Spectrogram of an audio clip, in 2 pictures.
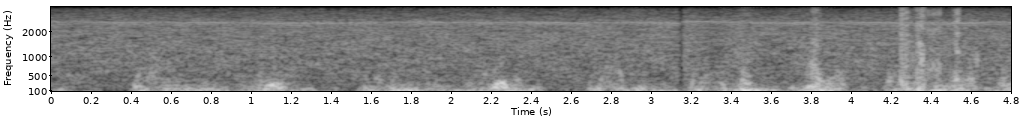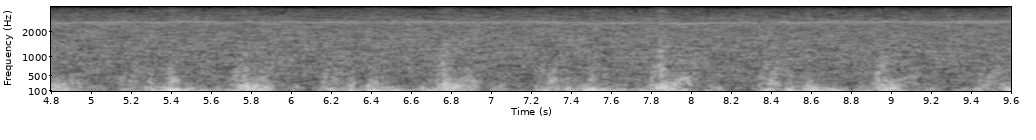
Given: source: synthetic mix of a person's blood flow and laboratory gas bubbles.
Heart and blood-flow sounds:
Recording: Doppler ultrasound of blood flow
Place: precordium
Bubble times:
3.80-3.88 s: bubbles
4.18-4.66 s: bubbles
From the record:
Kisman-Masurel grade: 212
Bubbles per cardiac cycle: several, 3 to 8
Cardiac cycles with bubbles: 1 to 10%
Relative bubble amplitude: moderate (0.250 to 0.450)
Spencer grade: 1 (occasional bubble signal discernible with the cardiac motion signal, with majority of cardiac periods free of bubbles)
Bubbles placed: only in the low amplitude regions of the cardiac cycle

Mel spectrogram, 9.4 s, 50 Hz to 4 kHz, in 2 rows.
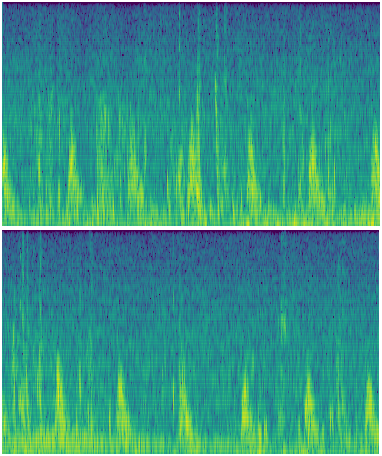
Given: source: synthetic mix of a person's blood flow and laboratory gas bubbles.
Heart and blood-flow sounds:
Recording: Doppler ultrasound of blood flow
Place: subclavian vein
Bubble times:
0.32-0.98 s: bubbles
1.14-1.64 s: bubbles
1.75-1.81 s: bubbles
1.96-2.32 s: bubbles
2.40-2.54 s: bubbles
2.63-3.03 s: bubbles
3.68-3.78 s: bubbles
3.86-4.18 s: bubbles
4.81-5.26 s: bubbles
5.58-5.92 s: bubbles
6.03-6.33 s: bubbles
6.61-6.63 s: bubbles
6.71-6.79 s: bubbles
6.83-7.04 s: bubbles
7.83-8.08 s: bubbles
8.16-8.30 s: bubbles
8.38-8.60 s: bubbles
8.79-9.26 s: bubbles
From the record:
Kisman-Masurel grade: 242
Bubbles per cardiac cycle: several, 3 to 8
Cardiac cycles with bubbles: 100%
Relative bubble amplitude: moderate (0.250 to 0.450)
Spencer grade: 3 (all of the cardiac periods contain showers or single bubble signals, but not dominating or overriding the cardiac motion signals)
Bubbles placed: anywhere in the cardiac cycle

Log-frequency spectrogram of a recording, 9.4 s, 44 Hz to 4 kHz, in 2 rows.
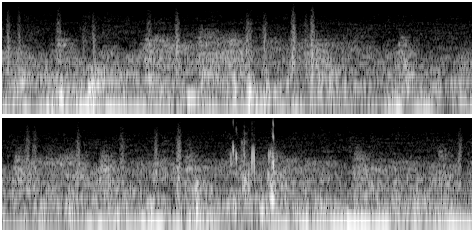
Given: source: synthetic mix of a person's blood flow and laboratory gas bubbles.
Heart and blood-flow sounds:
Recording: Doppler ultrasound of blood flow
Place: subclavian vein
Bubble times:
6.96-7.26 s: bubbles
7.33-7.46 s: bubbles
From the record:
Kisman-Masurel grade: 212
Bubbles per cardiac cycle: several, 3 to 8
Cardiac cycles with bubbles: 1 to 10%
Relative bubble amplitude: moderate (0.250 to 0.450)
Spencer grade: 1 (occasional bubble signal discernible with the cardiac motion signal, with majority of cardiac periods free of bubbles)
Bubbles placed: anywhere in the cardiac cycle

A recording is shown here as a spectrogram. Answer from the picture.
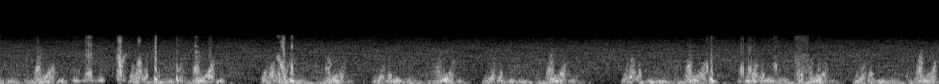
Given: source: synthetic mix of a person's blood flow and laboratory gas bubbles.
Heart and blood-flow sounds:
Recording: Doppler ultrasound of blood flow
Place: precordium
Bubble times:
0.71-1.05 s: bubbles
1.15-1.30 s: bubbles
1.36-1.42 s: bubbles
1.51-1.60 s: bubbles
1.73-1.86 s: bubbles
2.75-2.98 s: bubbles
7.04-7.18 s: bubbles
7.38-7.63 s: bubbles
7.72-7.79 s: bubbles
7.94-8.10 s: bubbles
From the record:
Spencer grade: 2 (many but less than half of the cardiac periods contain bubble signals, singularly or in groups)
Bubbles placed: only in the low amplitude regions of the cardiac cycle

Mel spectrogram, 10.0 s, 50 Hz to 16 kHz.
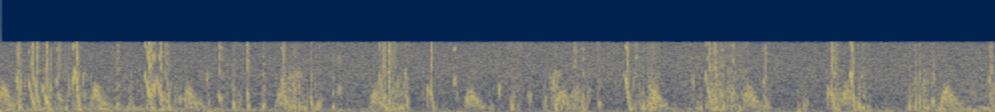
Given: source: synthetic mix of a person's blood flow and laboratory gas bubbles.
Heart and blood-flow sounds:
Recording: Doppler ultrasound of blood flow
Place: subclavian vein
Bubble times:
0.11-0.88 s: bubbles
1.15-1.22 s: bubbles
1.27-1.34 s: bubbles
1.41-1.85 s: bubbles
2.05-2.12 s: bubbles
2.16-2.43 s: bubbles
2.45-2.53 s: bubbles
2.60-2.68 s: bubbles
2.80-3.27 s: bubbles
3.29-3.43 s: bubbles
3.74-4.12 s: bubbles
4.24-4.38 s: bubbles
4.51-4.61 s: bubbles
4.96-5.04 s: bubbles
5.07-5.22 s: bubbles
5.26-5.33 s: bubbles
5.42-5.91 s: bubbles
5.97-6.04 s: bubbles
6.21-6.60 s: bubbles
6.82-7.47 s: bubbles
7.60-7.71 s: bubbles
7.95-8.09 s: bubbles
8.23-8.70 s: bubbles
9.04-9.46 s: bubbles
9.86-9.96 s: bubbles
From the record:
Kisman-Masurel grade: 343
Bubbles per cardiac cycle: rolling drumbeat, 9 or more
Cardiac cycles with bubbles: 100%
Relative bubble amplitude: loud (0.450 to 0.775)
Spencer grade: 3 (all of the cardiac periods contain showers or single bubble signals, but not dominating or overriding the cardiac motion signals)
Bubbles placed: anywhere in the cardiac cycle

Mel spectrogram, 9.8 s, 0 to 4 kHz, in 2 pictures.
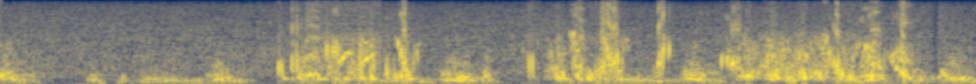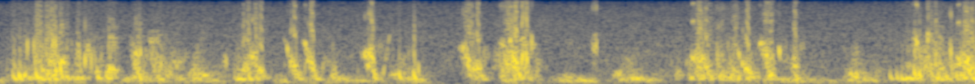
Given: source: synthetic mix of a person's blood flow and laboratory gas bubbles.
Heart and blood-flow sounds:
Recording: Doppler ultrasound of blood flow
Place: precordium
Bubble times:
1.36-2.11 s: bubbles
2.40-2.48 s: bubbles
2.60-3.15 s: bubbles
3.25-3.38 s: bubbles
3.57-4.62 s: bubbles
4.90-5.83 s: bubbles
5.97-6.24 s: bubbles
6.27-6.60 s: bubbles
6.66-7.01 s: bubbles
7.15-7.59 s: bubbles
7.82-7.88 s: bubbles
8.22-8.92 s: bubbles
9.29-9.76 s: bubbles
From the record:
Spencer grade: 4 (maximum detectable bubble signal sounding continuously throughout systole and diastole of every cardiac period, and overriding the amplitude of the normal cardiac signals)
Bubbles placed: only in the low amplitude regions of the cardiac cycle

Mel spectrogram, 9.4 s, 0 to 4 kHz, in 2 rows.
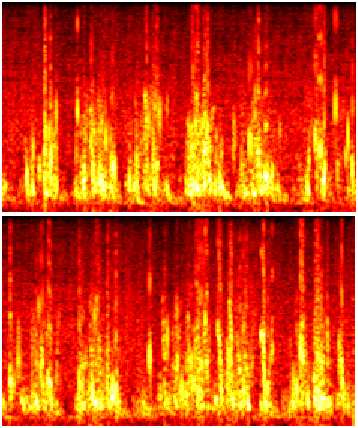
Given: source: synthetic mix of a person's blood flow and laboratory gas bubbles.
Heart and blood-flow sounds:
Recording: Doppler ultrasound of blood flow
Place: precordium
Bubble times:
0.32-0.79 s: bubbles
1.00-1.58 s: bubbles
1.69-2.18 s: bubbles
2.21-2.26 s: bubbles
2.44-2.99 s: bubbles
3.09-3.68 s: bubbles
3.72-3.76 s: bubbles
4.04-4.38 s: bubbles
4.43-4.75 s: bubbles
4.81-5.09 s: bubbles
5.14-5.51 s: bubbles
5.75-6.33 s: bubbles
6.67-6.76 s: bubbles
6.88-7.57 s: bubbles
7.62-8.38 s: bubbles
8.56-9.18 s: bubbles
9.21-9.44 s: bubbles
From the record:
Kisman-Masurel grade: 333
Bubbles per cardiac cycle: rolling drumbeat, 9 or more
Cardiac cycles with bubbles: 50 to 99%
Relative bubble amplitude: loud (0.450 to 0.775)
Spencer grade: 3 (all of the cardiac periods contain showers or single bubble signals, but not dominating or overriding the cardiac motion signals)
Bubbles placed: anywhere in the cardiac cycle

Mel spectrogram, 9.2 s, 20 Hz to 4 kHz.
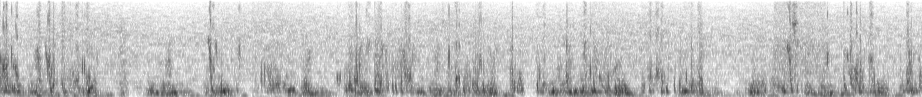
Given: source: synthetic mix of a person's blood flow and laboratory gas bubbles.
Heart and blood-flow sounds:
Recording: Doppler ultrasound of blood flow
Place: precordium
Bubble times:
0.00-0.24 s: bubbles
0.36-0.99 s: bubbles
2.04-2.42 s: bubbles
2.52-2.92 s: bubbles
3.00-3.13 s: bubbles
3.33-4.17 s: bubbles
4.39-5.01 s: bubbles
5.07-5.25 s: bubbles
5.34-5.74 s: bubbles
5.78-6.27 s: bubbles
6.39-7.06 s: bubbles
7.50-8.31 s: bubbles
8.44-8.91 s: bubbles
8.98-9.23 s: bubbles
From the record:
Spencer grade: 3 (all of the cardiac periods contain showers or single bubble signals, but not dominating or overriding the cardiac motion signals)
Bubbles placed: anywhere in the cardiac cycle

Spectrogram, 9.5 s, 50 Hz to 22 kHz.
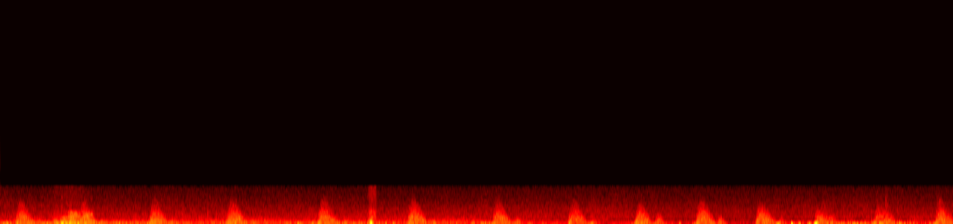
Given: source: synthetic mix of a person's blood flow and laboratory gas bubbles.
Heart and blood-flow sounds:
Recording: Doppler ultrasound of blood flow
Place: subclavian vein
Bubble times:
0.53-0.94 s: bubbles
3.67-3.76 s: bubbles
From the record:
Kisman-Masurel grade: 113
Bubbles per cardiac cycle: 1 to 2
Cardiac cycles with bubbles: 1 to 10%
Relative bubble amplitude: loud (0.450 to 0.775)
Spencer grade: 1 (occasional bubble signal discernible with the cardiac motion signal, with majority of cardiac periods free of bubbles)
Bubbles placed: anywhere in the cardiac cycle

